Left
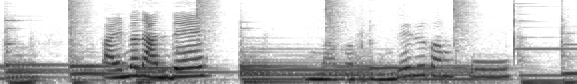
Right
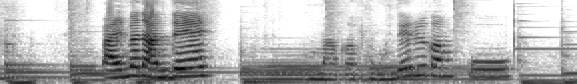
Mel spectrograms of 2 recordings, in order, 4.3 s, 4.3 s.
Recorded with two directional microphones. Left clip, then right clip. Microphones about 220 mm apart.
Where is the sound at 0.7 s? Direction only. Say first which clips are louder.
Right 8 dB; 25° left (ahead or behind).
